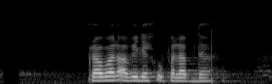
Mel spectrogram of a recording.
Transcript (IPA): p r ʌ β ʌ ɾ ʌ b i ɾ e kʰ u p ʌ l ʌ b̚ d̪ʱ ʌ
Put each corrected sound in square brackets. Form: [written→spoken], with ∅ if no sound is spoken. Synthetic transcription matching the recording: p r ʌ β ʌ [ɾ→l] ʌ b i [ɾ→l] e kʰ u p ʌ l ʌ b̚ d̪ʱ ʌ

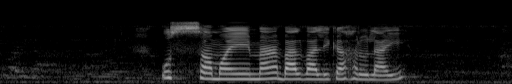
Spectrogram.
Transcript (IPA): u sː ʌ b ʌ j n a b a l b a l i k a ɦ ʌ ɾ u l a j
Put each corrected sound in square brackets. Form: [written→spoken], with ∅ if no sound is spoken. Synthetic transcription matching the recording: u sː ʌ [b→m] ʌ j [n→m] a b a l b a l i k a ɦ ʌ ɾ u l a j

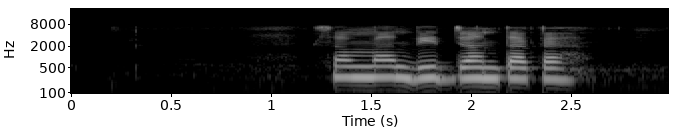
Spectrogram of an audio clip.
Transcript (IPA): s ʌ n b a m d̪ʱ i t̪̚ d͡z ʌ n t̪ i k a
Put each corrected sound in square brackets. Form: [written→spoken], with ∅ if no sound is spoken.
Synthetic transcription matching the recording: s ʌ [n→m] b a [m→n] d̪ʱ i t̪̚ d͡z ʌ n t̪ [i→a] k a

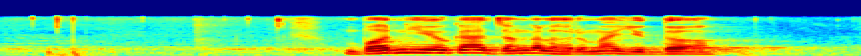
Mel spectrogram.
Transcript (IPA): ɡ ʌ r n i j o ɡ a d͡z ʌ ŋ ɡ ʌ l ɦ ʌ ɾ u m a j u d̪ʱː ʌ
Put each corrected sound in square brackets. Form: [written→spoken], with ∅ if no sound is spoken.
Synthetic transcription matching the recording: [ɡ→b] ʌ r n i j o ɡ a d͡z ʌ ŋ ɡ ʌ l ɦ ʌ ɾ u m a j u d̪ʱː ʌ

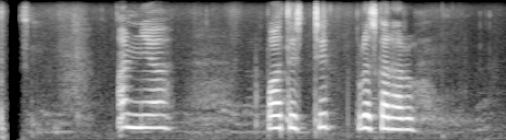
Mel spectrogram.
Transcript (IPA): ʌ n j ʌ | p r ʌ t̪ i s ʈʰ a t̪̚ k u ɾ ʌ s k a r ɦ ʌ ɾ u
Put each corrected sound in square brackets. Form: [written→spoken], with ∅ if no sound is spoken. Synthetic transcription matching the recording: ʌ n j ʌ | p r ʌ t̪ i s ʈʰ [a→i] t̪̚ [k→p] u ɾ ʌ s k a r ɦ ʌ ɾ u

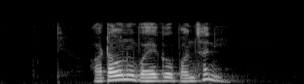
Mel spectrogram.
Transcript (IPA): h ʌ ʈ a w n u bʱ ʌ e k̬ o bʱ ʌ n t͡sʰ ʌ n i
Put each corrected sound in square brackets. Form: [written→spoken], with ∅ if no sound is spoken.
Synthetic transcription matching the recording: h ʌ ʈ a w n u bʱ ʌ e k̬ o bʱ ʌ n t͡sʰ ʌ n i

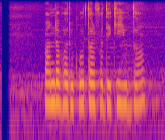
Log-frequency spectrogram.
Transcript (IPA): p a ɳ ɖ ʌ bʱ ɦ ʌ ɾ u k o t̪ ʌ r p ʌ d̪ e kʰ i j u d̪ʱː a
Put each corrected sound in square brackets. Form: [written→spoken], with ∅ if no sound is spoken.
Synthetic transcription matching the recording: p a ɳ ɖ ʌ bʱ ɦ ʌ ɾ u k o t̪ ʌ r [p→pʰ] ʌ d̪ e kʰ i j u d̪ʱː [a→ʌ]

